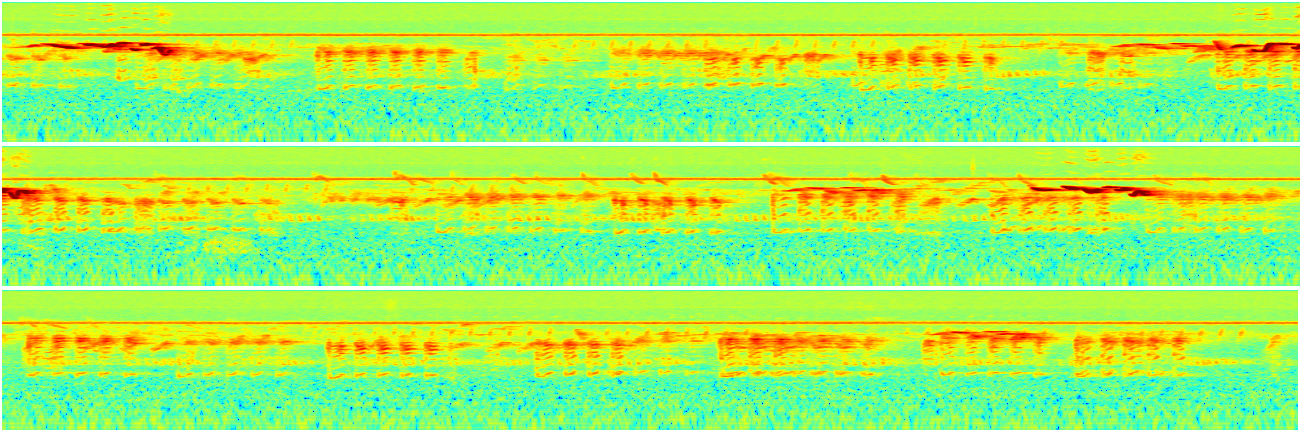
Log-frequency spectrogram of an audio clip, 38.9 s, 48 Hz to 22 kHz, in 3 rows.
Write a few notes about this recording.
Frog sounds, In the woods, Faced with ecological pool, Zoom H2n MS+XY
